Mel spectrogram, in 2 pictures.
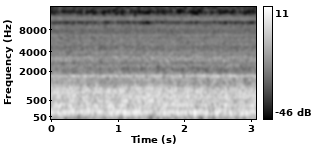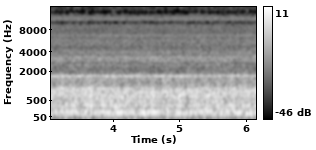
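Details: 1967 Logan model 1875 lathe on a static single-to-three-phase converter, first start testing: steady even motor hum with smooth mechanical whir, no knocks or grinding, running fine with the auto-feed engaged.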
